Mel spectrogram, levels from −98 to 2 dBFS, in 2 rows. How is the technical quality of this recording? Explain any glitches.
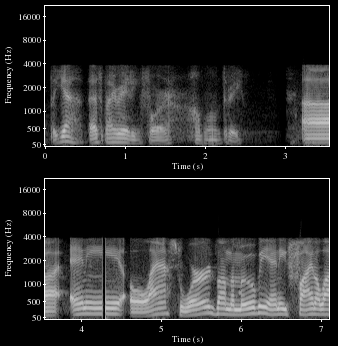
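Two brief dropouts mark this narrowband G.726 ADPCM telephone speech. Packet loss on an ADPCM call: at 1.96 s after "that's my rating for", about 20 ms vanishes, roughly one packet; at 4.26 s, before "last words on the", about 40 ms, around two packets. Silence fills each hard-edged gap, and the decoder's predictor and step size lose track, so speech resumes with brief distortion.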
